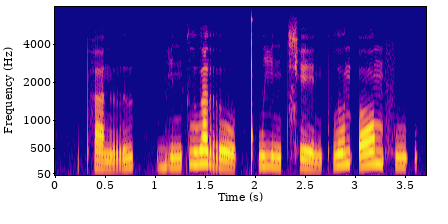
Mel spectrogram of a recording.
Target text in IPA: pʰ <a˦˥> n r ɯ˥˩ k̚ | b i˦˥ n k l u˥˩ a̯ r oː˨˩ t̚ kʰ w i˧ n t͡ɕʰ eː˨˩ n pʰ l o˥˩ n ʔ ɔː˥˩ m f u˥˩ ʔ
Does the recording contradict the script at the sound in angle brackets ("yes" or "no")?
yes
